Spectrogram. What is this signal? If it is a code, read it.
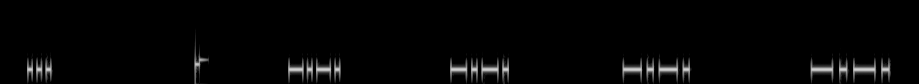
Morse code, heard as a keyed tone, about 23 wpm, spaced as for 7 wpm, 700 Hz. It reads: S CCCC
